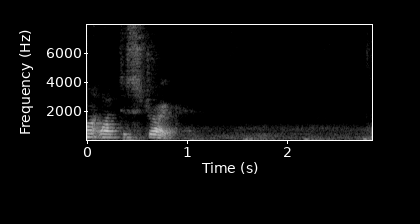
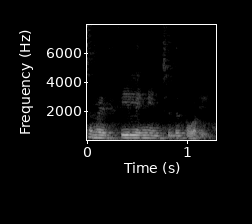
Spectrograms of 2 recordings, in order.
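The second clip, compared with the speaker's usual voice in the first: softer meditation guide voice; guided meditation; 4 semitones lower, 7 dB quieter than usual. Acted. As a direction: ease them gently into their body. Leads a body scan meditation.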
